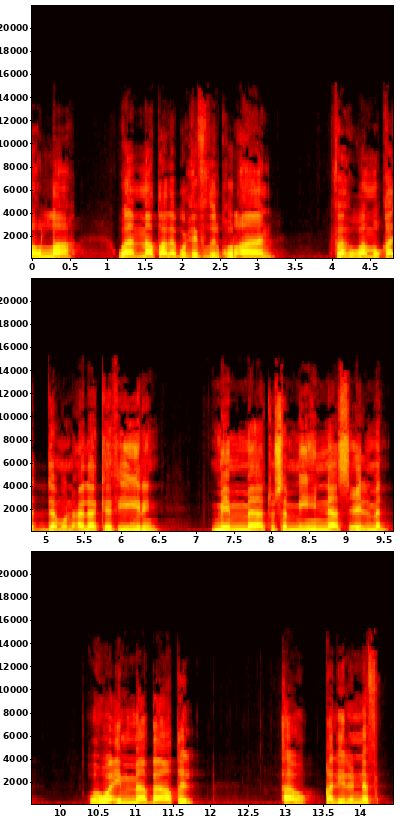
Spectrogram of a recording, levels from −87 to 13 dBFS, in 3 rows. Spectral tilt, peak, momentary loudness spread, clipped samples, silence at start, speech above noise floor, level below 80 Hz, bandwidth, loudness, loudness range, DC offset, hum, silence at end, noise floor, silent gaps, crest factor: -4.5 dB/octave; -4 dBFS; 7 LU; under 0.1%; 0 s; 46 dB; -56 dBFS; 14.5 kHz; -17 LUFS; 2 LU; under 0.1%; none; 0.2 s; -62 dBFS; none; 14 dB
